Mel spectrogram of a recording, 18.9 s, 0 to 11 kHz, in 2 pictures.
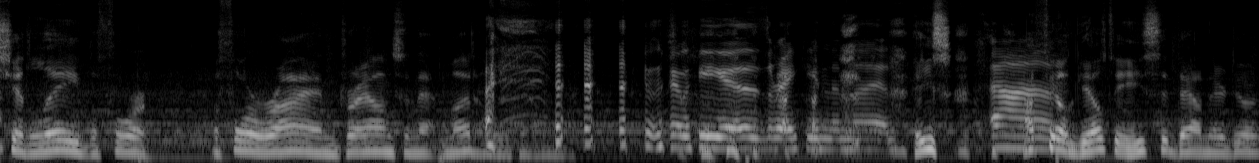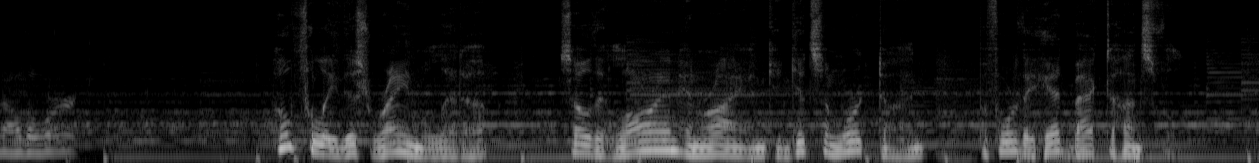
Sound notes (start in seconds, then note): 3.6 laughing together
